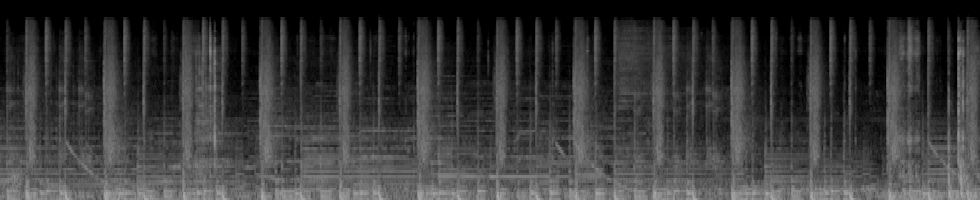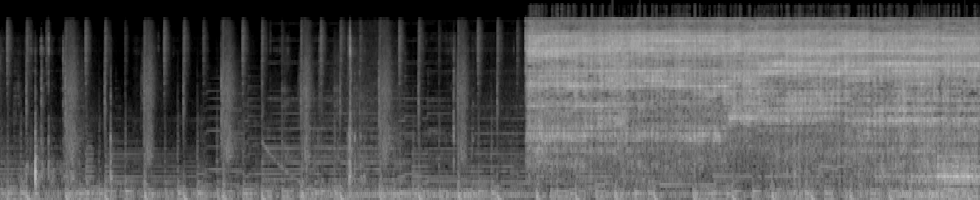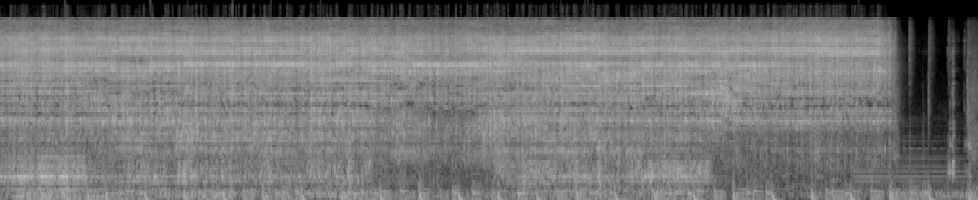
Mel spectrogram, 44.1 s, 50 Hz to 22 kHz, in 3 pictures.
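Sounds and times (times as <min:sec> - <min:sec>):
small motor with gear whirr: 0:22.6 - 0:42.9.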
